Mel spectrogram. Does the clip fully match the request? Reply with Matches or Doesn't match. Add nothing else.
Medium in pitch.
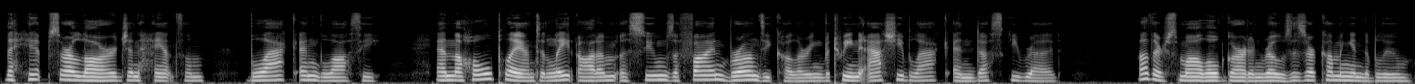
Matches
